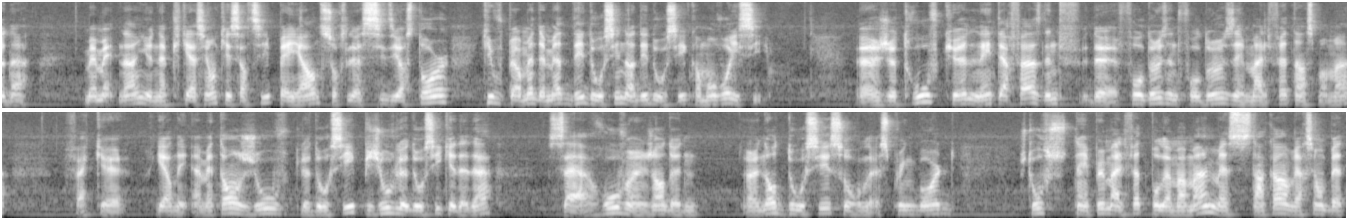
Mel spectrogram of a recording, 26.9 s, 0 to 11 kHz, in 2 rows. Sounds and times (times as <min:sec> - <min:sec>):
Speech: 0:00.0 - 0:07.8, 0:08.5 - 0:23.0, 0:23.6 - 0:26.8.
